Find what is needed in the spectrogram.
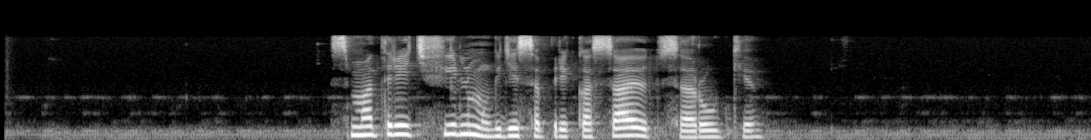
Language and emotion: Russian, neutral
